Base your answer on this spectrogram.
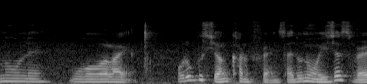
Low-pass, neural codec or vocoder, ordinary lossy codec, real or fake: none; none; none; real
